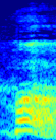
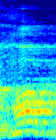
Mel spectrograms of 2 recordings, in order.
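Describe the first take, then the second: First: হোপ with a narrow, rounded long o; narrowed vowel. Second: হপ with an open short o; straight short vowel. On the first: Teacher recalls earlier pair, narrowed vowel in হোপ. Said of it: "একটু narrow হয়ে". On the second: Teacher recalls earlier pair, straight short vowel in হপ. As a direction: keep the o of হপ straight. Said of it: "pronunciation খেয়াল করো". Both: Shown as a demonstration.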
